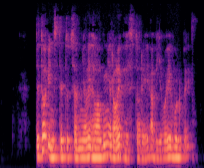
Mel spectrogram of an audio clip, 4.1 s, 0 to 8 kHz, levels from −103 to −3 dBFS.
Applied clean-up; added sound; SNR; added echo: none; none; none; none.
